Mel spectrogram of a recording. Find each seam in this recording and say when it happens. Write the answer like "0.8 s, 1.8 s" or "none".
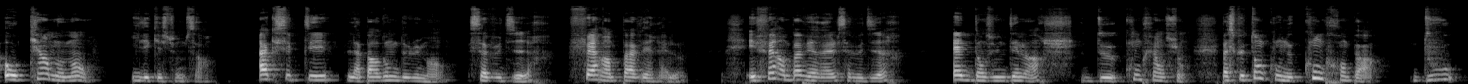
none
